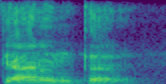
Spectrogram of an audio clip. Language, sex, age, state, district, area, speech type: Marathi, male, 45-60, Maharashtra, Satara, rural, spontaneous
